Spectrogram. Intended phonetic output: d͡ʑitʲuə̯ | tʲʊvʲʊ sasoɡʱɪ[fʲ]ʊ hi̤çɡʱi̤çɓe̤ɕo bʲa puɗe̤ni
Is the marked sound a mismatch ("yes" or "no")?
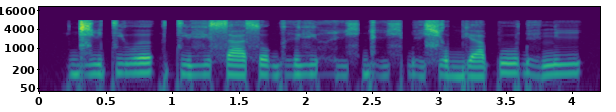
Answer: yes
